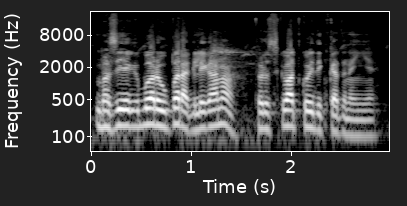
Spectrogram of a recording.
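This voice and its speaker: A man's voice: a little high, a little fast, a little mellow. Male vlogger, young, chatty narration to camera, sore back, light background hiss. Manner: chatty, addressing viewers directly. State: back pain. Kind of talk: casual vlog narration.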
